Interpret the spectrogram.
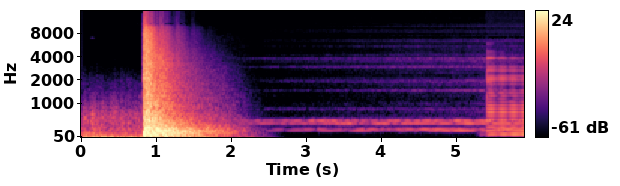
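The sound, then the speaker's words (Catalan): A single loud pistol shot cracks out and booms away over about a second, leaving a steady high-pitched ringing tone that hums on until a brighter tonal layer joins near the end. “Los ojos volvían a abrirse, los oídos ensordecidos por el estridente disparo, el dolor recorriendo su rostro y movilizando cada una de sus extremidades.”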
